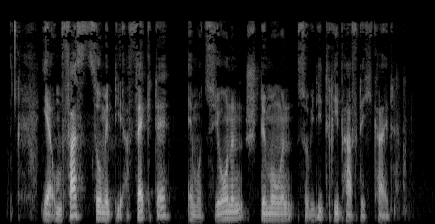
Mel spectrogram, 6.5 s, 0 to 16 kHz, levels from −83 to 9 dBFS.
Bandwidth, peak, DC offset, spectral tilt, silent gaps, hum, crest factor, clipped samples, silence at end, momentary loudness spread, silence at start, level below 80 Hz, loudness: 11.5 kHz; 0 dBFS; under 0.1%; -4.5 dB/octave; none; none; 26 dB; under 0.1%; 0.45 s; 14 LU; 0.15 s; -56 dBFS; -27 LUFS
